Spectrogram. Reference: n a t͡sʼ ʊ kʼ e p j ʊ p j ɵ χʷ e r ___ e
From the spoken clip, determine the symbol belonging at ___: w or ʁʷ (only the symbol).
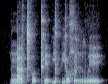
w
